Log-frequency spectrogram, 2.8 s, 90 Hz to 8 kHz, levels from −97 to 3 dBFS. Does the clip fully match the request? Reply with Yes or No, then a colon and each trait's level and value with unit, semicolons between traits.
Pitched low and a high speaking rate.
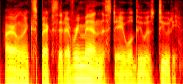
Yes: very low, 90 Hz; fast, 240 wpm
